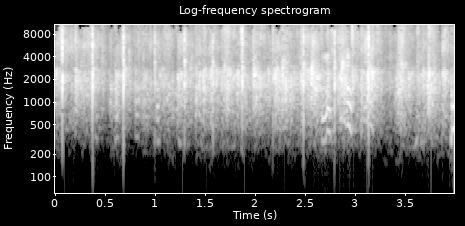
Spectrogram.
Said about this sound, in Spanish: un aplauso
